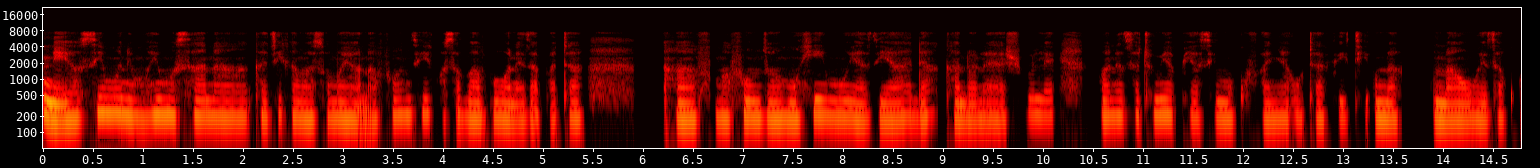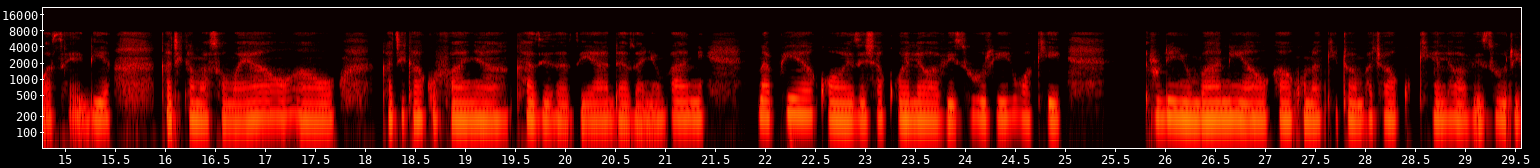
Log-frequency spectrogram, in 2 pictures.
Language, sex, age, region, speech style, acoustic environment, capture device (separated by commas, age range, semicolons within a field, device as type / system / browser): Swahili, female, 35-44, Kenya, tired, silence, mobile / Android / Chrome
